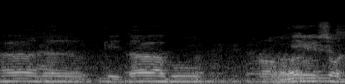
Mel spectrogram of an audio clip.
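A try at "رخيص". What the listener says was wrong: Hadza kitabu rakhisun wa dzaka ghalin. Buku ini murah, ya bukan rohis ya. Rohis pakai kho. Hadza kitabu rakhisun wa dzaka ghalin.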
